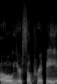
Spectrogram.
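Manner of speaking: high, play-acted astonished, surprised tone. Quoting what people say to you, mock-surprised compliment. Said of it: "in this surprised voice".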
